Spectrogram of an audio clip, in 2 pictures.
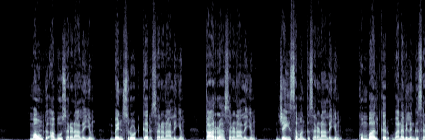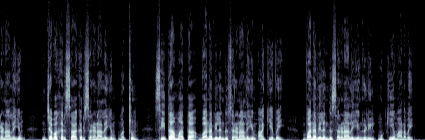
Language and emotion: Tamil, neutral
